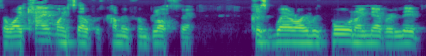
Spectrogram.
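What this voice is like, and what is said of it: Bristolian English accent. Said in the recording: “you sound quite Bristolian. There's a lot of Bristolian in that accent.”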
